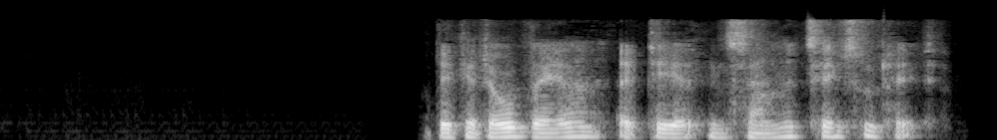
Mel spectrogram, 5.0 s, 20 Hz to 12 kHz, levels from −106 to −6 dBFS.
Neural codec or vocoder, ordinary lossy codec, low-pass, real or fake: codec, 16 kHz, 2 kbps, FunCodec, trained on Chinese and English, 25 frames a second; AAC, 32 kbps; 7.2 kHz; fake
